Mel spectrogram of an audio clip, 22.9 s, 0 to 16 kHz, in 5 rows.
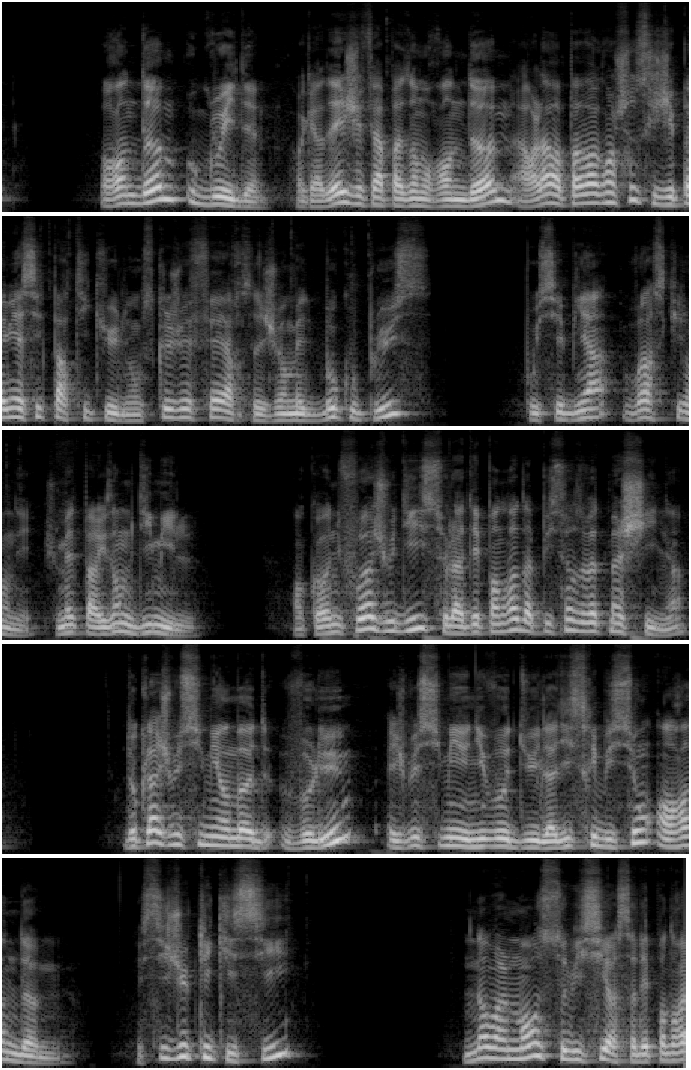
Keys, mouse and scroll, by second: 4.3 click, 5.2-6.4 drag, 6.7 click, 9.2-13.9 drag, 12.8 KP_0, 13.5 Return, 13.9-20.3 middle drag, 13.9-17.0 scroll up 2, 20.3-22.8 drag.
